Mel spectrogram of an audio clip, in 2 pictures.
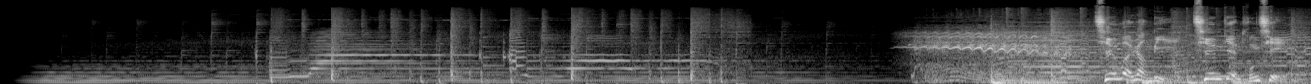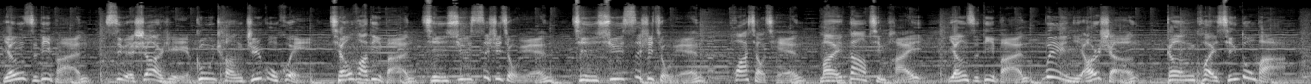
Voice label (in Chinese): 男 激情; 扬子地板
